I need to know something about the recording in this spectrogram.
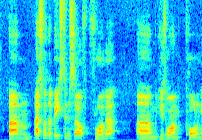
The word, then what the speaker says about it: Fluger: I'm calling him Flugger, because otherwise I have to pronounce it as Fluger, and I don't want to pronounce it like that, because it just sounds like some sort of snot word.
